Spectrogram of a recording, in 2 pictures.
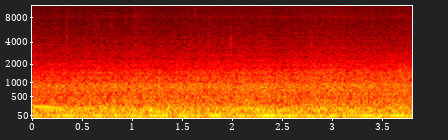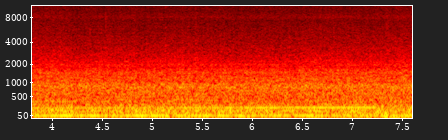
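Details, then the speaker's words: Ford Bronco V8 automatic, overdrive on, floored from about 50 mph: deep steady roar with a faint even tone over road rumble, pulling strong with no knocks or misses; healthy full-throttle acceleration. "So we'll shut her down a little bit there. But, I mean, it just pulls strong."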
